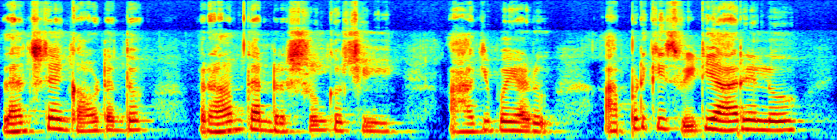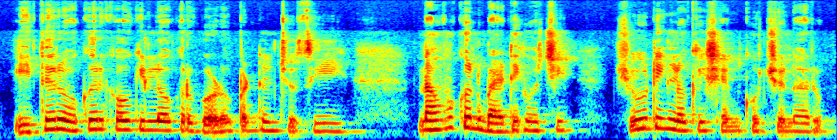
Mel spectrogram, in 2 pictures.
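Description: Gravelly dark-voiced woman storyteller. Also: medium pitch, fairly even intonation, moderate pace. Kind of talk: scripted story narration.

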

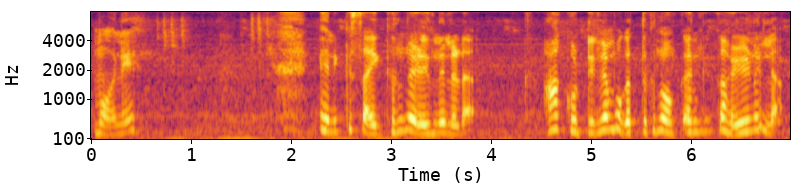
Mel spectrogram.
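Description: A grieving, loving mother speaks softly and pleadingly, played by a woman. Her voice sits fairly high, over a faint hiss of background noise. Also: normal speed, natural voice. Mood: tender. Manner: soft, affectionate, pleading. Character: tender, grieving middle-aged mother.

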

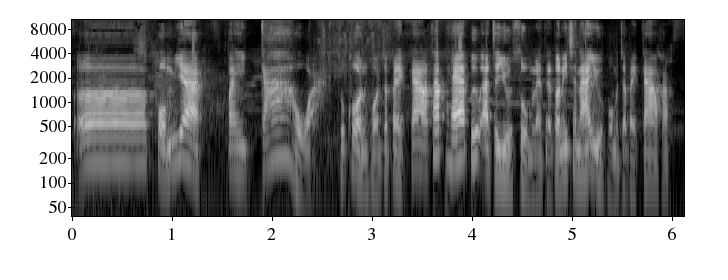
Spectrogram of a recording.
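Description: A man's voice: medium pitch, big pitch swings, quick pace, fairly bright tone, faint music behind. Chatty young male game streamer. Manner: chatty, swears casually, talks to viewers. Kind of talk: casual gameplay commentary.

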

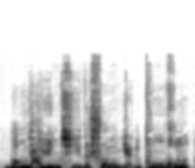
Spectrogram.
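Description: A man's voice: huge pitch swings, takes it slowly, husky, no room sound. A man narrating a dramatized true-crime story in a theatrical, suspenseful way. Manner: theatrical, swings of pitch for suspense.

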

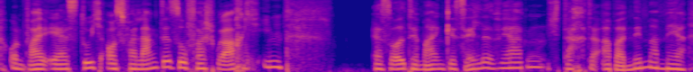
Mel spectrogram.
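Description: A fretful young princess, put on by a man reading a fairy tale. Her voice sits high and rushes along breathlessly. Dry, close sound. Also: vocal fry, darkish tone, no echo. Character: frightened spoiled young princess. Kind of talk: storybook narration.

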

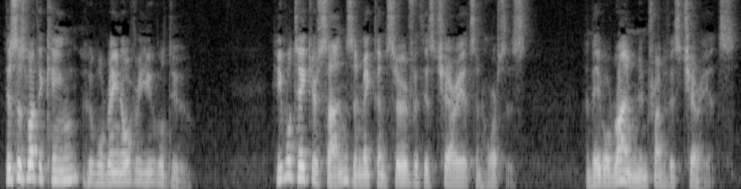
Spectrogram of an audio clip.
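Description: A priest in his sixties with a mid-range voice reads scripture aloud in his home study indoors. His manner is measured and solemn, with deliberate phrasing.

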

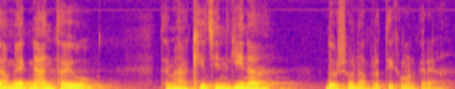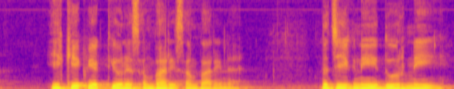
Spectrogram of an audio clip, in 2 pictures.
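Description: A spiritual teacher with a Gujarati accent delivers a discourse in an easy, conversational manner. His voice is fairly high for a man yet warm and mellow, and he sometimes acts out family quarrels using quoted voices.

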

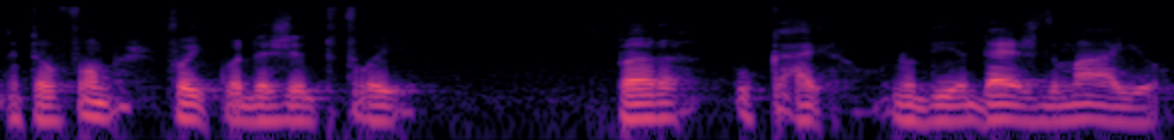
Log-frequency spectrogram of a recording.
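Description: An older Mozambican man, once a liberation fighter, recounts his story in a studio interview. His voice rumbles low and he talks a little slowly, with animated delivery and frequent casual fillers.

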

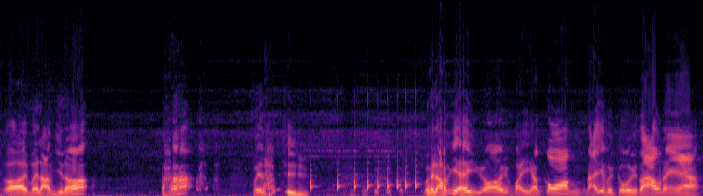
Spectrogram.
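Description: A man's voice: high-pitched, measured pace, long pauses, music in the background. A man vlogging next to his car, talking in a casual, exasperated and joking way, full of slang. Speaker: vlogger and gym owner. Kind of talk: casual complaining vlog. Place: outdoors by a car at a gym.

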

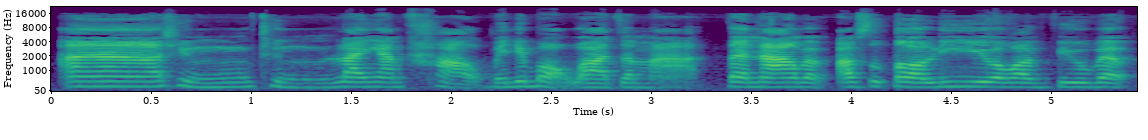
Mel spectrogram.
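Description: A woman's voice: medium pitch, little pitch movement, a little fast, bright, forceful tone. A young woman hosting a football channel, chatting casually about transfers in a giggly, playful way with lots of fillers.

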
